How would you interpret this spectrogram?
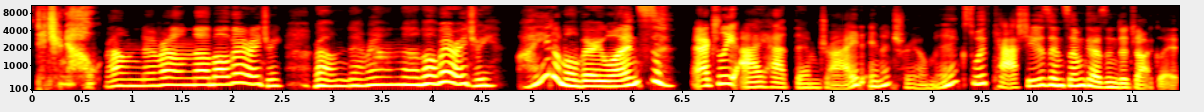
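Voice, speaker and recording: A woman's voice: on the high side, fairly bright tone, no echo, clean studio sound. A woman voicing an anxious, lonely living diary in a video game, rambling and disjointed, lurching between moods and volumes in a theatrical way. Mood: airy, unsettled.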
